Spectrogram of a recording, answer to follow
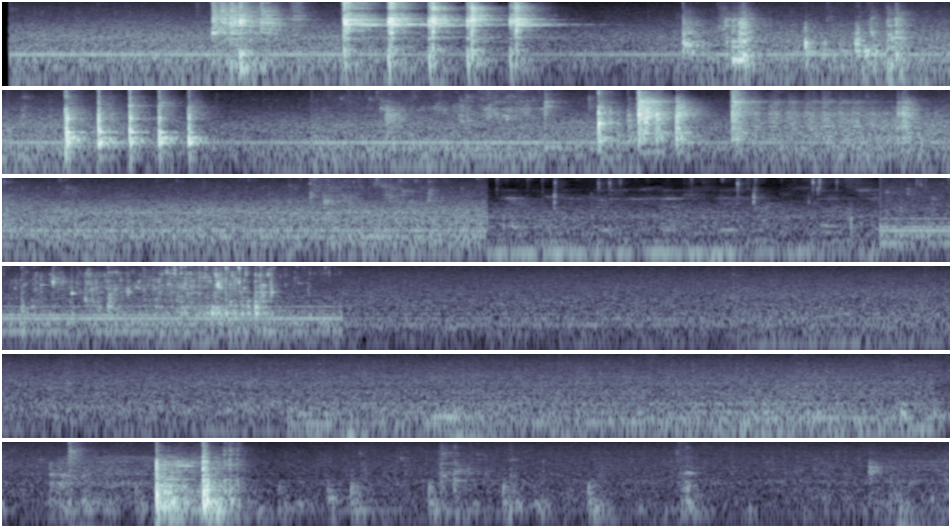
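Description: Kitchen cooking sounds around stainless steel pots: clusters of sharp metal clinks and clatters of utensils against the pots, and broth being ladled and poured. A steady low hum runs under the first half, and a last loud clatter comes near the end.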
